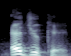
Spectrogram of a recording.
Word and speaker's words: educate: so try again educate remember D you in this word sounds like Ju educate not educate educate educate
